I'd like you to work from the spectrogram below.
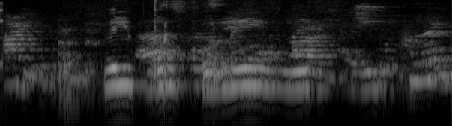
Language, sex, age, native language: Icelandic, male, 9, Icelandic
